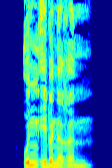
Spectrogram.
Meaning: strong dative masculine/neuter singular comparative degree of uneben
- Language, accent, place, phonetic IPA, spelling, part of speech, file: German, Germany, Berlin, [ˈʊnʔeːbənəʁəm], unebenerem, adjective, De-unebenerem.ogg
